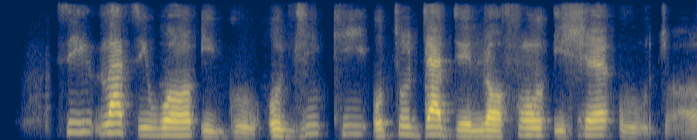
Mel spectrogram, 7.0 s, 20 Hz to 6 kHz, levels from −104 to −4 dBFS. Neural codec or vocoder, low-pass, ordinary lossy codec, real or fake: codec, 16 kHz, 1.1 kbps, Voila-Tokenizer; 5.4 kHz; AAC, 32 kbps; fake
